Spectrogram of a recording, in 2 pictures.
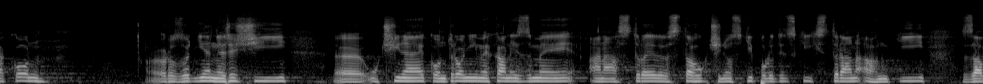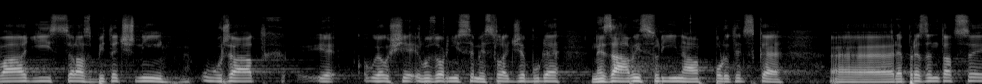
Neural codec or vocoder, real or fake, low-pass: none; real; 10.8 kHz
